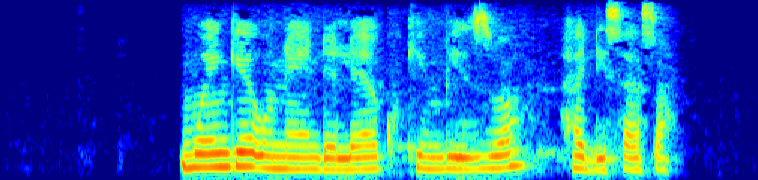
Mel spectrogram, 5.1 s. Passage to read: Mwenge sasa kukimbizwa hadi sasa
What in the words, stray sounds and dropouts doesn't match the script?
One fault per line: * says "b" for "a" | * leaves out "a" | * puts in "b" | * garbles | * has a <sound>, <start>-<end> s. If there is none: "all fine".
* says "unaendelea" for "sasa"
